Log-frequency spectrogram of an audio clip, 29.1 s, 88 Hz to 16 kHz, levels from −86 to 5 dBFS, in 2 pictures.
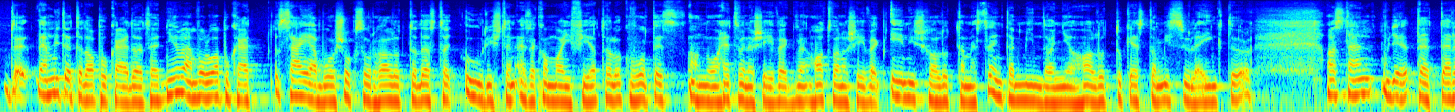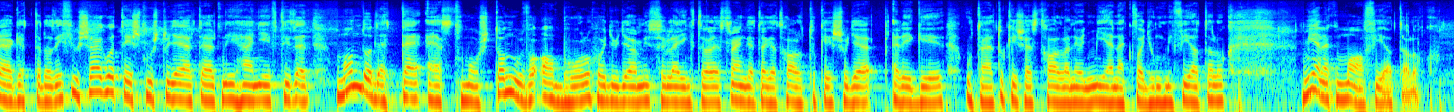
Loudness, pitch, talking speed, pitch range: -18 LUFS, 155 Hz, 155 wpm, 145-170 Hz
